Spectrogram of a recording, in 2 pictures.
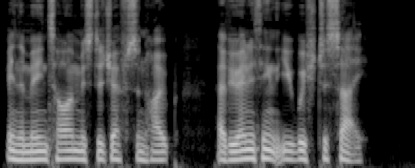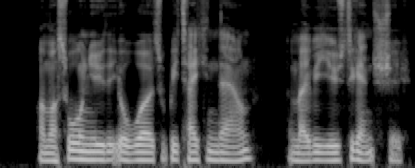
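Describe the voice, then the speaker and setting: A man's voice: fairly low pitch, flat delivery, brisk, dark tone, clear, resonant tone, no room sound, clean studio sound, natural voice. A man voicing a dull, unemotional police inspector with a formal, mechanical manner in an audiobook. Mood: dutiful. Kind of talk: audiobook character dialogue.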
